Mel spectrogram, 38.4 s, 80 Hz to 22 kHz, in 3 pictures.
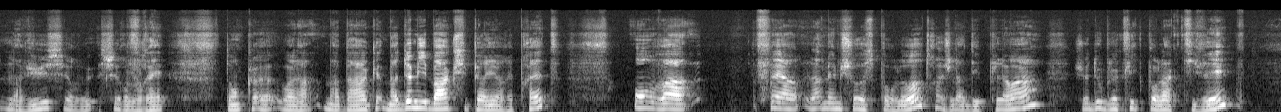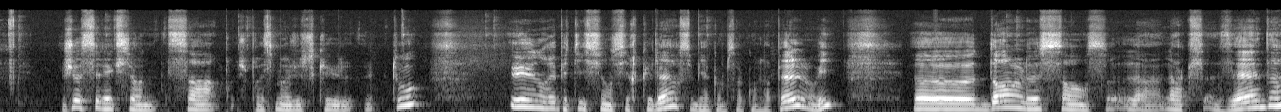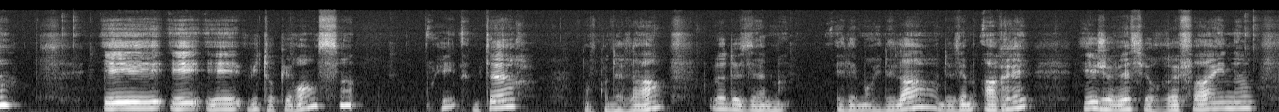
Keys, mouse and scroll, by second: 1.4-1.8 scroll up 1, 1.8-2.4 scroll down 1, 2.4-5.2 middle drag, 4.9-5.7 typing, 11.9 click, 14.4-15.5 drag, 16.5 click, 20.0-23.2 drag, 23.8-28.2 drag, 28.5-29.8 drag, 29.5-30.3 typing, 32.6-36.3 drag, 37.3 click.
